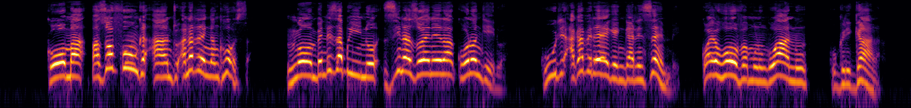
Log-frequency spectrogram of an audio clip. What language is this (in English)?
Nyanja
